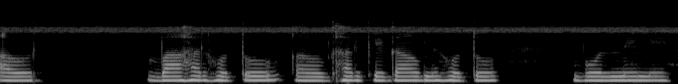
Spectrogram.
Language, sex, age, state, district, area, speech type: Hindi, female, 30-45, Uttar Pradesh, Pratapgarh, rural, spontaneous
